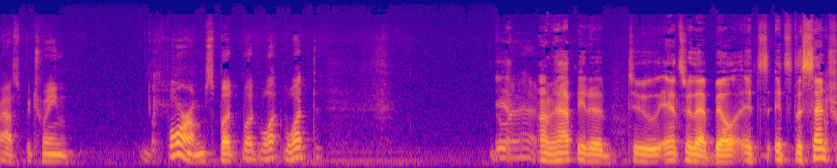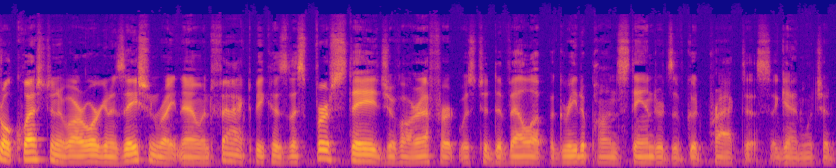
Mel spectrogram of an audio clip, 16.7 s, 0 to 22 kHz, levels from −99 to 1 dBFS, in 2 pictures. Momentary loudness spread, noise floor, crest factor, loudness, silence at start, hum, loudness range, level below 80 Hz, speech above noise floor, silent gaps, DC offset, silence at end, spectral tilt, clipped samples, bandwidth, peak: 13 LU; -60 dBFS; 22 dB; -22 LUFS; 0 s; 60 Hz at -55 dBFS; 9 LU; -62 dBFS; 37 dB; none; under 0.1%; 0 s; -4 dB/octave; under 0.1%; 17 kHz; 0 dBFS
